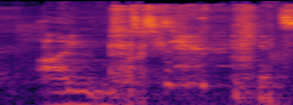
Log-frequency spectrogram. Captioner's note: laughter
